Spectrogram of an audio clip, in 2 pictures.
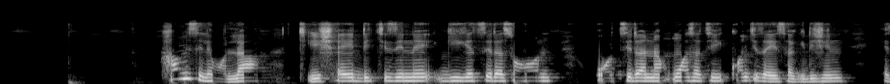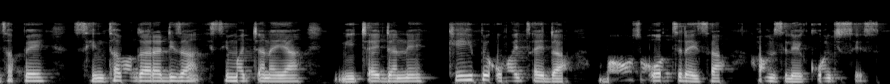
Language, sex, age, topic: Gamo, male, 18-24, agriculture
